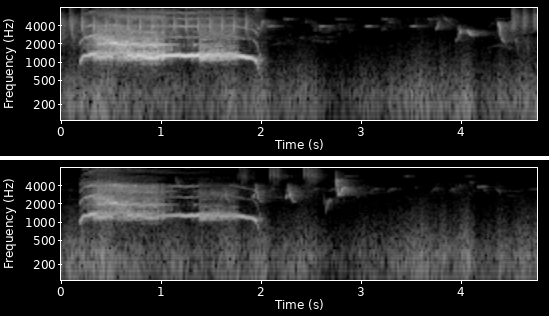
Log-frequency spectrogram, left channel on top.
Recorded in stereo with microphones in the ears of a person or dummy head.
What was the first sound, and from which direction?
A scream, 5° left (ahead or behind).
